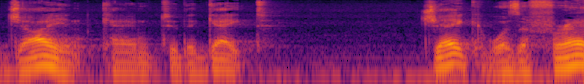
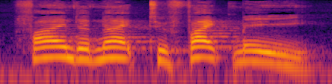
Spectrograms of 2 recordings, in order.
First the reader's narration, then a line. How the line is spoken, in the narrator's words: cried the giant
